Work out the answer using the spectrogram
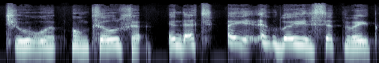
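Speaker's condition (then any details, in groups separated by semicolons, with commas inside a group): Cerebral palsy; shaking body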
